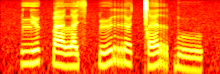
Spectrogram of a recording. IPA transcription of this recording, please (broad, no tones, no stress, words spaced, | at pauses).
lʲɵ k͡pælæsʲk͡pʉ røǀɛr ɓu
